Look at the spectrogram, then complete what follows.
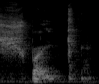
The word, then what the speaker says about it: Speick: She's like, it's Speick. You need to pronounce it right because she's German and it's a German product.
